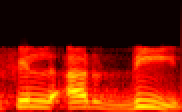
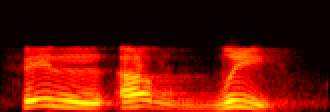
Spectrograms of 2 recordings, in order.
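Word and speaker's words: فی الأرض: دال جیسا پڑھے فل ارضی، دال سے ہی پڑھتے ہیں، نہیں یہ بھی نہیں۔ اچھا، بعض دال جیسے پڑھتے ہیں فل ارضی، یہ بھی نہیں کرنا۔ آپ نے اس کا تلفظ سیکھنا ہے، جب آپ زبان کا بغلی کنارہ، زبان کی کروٹ اوپر کی داڑھوں سے، جڑوں سے لگائیں گے تو ادا آواز آئے گی فل ارضی۔ کیا آواز آئے گی؟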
